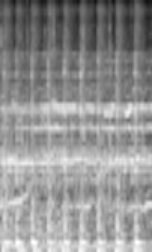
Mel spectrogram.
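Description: Live rock band playing loud: electric guitars, Hammond organ and a drum kit keeping a steady driving beat, with a note bending upward near the start.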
